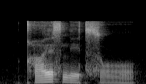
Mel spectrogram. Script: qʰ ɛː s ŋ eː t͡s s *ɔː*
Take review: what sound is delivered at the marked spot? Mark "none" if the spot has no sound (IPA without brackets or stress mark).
ɔː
